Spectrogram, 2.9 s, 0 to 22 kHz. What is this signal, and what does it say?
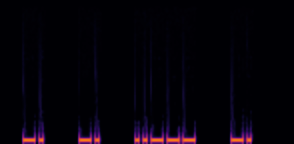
Morse code, heard as a keyed tone, about 30 wpm, spaced as for 17 wpm, 700 Hz. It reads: NN2N
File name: Lesson 14g - Number 2 - Call Signs 30wpm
